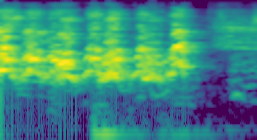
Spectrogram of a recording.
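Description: A dog barks in a short burst of several yips and woofs indoors, fairly close, with a brief whimpering tail at the end.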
